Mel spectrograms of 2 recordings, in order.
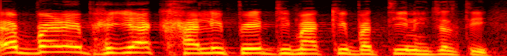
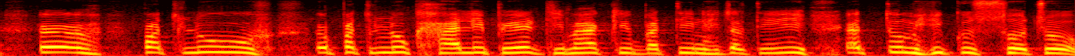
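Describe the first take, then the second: First: Motu's voice sounds happy and cheerful. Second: Motu's voice sounds sad and gloomy.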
